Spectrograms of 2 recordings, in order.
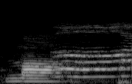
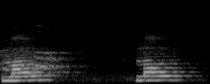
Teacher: instead of saying the M with your voice, ma, instead you say it without your voice, ma. Okay? And a good example of this is Hmong, Hmong, okay? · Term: voiceless sound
